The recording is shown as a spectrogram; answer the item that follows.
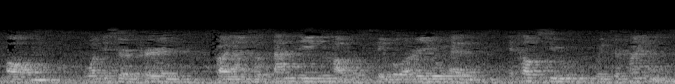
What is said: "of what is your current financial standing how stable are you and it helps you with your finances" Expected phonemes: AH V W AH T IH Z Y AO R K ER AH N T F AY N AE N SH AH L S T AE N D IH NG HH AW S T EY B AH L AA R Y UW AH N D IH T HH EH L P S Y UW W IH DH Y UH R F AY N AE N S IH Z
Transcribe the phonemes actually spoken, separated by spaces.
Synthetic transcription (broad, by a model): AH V W AH T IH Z Y AO R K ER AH N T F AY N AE N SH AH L S T AE N D IH NG HH AW S T EY B AH L AA R Y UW AH N D IH T HH EH L P S Y UW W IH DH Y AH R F AY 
